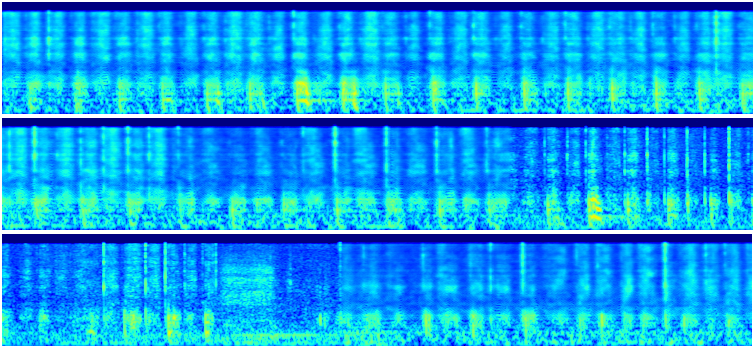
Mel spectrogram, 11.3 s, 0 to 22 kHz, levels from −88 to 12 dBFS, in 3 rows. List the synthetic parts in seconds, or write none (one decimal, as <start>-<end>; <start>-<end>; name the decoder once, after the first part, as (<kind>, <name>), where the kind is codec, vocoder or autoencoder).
0.0-6.3 (vocoder, Vocos); 9.2-11.3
